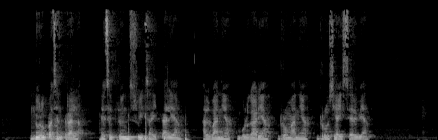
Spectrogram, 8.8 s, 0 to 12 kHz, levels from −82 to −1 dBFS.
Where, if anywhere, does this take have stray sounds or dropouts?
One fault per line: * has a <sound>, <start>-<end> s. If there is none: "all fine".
all fine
